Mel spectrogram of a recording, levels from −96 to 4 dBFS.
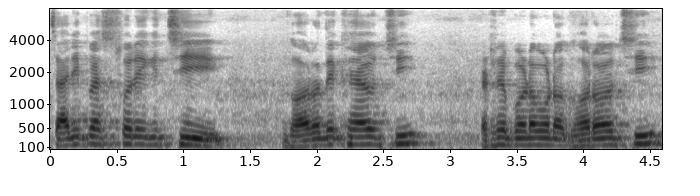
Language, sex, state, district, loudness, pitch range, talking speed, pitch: Odia, male, Odisha, Nuapada, -14 LUFS, 145-165 Hz, 115 wpm, 155 Hz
